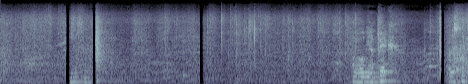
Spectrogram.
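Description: Thin plastic film crinkles as it is peeled and handled.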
